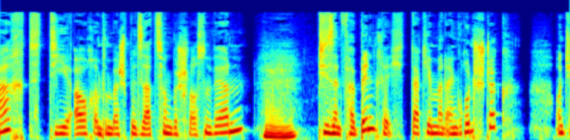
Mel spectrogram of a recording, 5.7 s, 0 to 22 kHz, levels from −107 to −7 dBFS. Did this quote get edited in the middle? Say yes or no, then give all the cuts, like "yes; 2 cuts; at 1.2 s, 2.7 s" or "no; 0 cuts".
yes; 2 cuts; at 1.0 s, 4.2 s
